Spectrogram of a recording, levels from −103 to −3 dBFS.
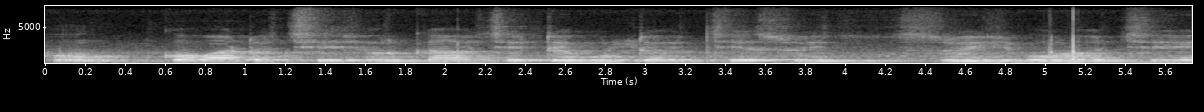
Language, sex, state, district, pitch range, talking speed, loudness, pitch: Odia, male, Odisha, Sambalpur, 115-125 Hz, 115 wpm, -21 LUFS, 120 Hz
